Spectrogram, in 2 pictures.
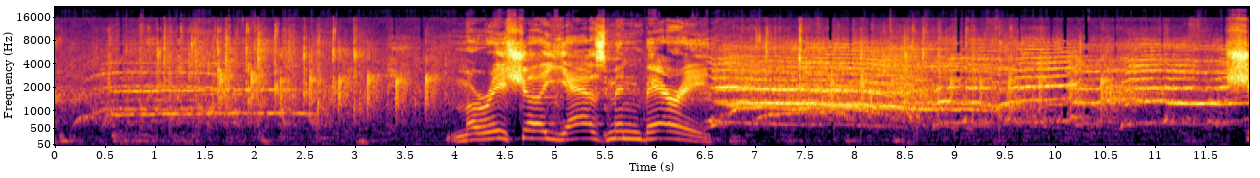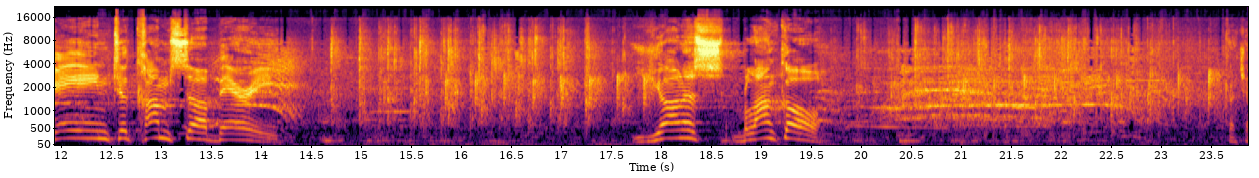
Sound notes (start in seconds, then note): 0.1 audience applauding; 0.1 audience members cheering; 6.7 audience applauding; 6.7 audience members cheering; 14.9 audience applauding; 20.0 audience applauding; 20.0 audience members cheering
